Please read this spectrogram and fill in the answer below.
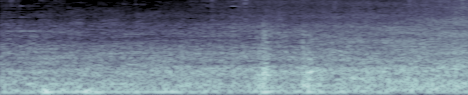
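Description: City street ambience: a steady low traffic rumble, with a few short knocks.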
